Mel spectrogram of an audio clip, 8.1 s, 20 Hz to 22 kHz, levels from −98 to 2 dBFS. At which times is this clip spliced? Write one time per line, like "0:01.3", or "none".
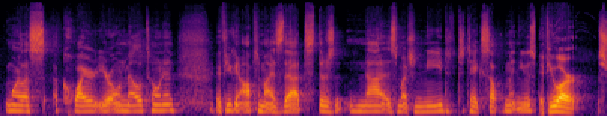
0:07.1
